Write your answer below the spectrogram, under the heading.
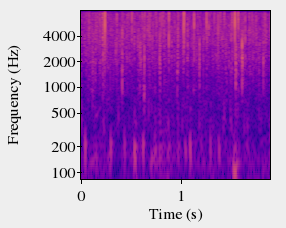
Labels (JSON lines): {"label": "biophony, pulse", "recorder": "SoundTrap 300"}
